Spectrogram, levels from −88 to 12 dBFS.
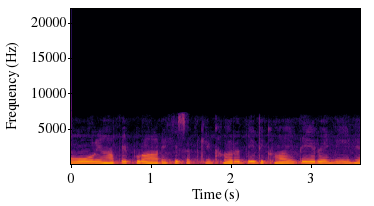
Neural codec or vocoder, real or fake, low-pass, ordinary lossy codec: codec, 24 kHz, 6 kbps, HILCodec; fake; 7.2 kHz; AAC, 48 kbps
